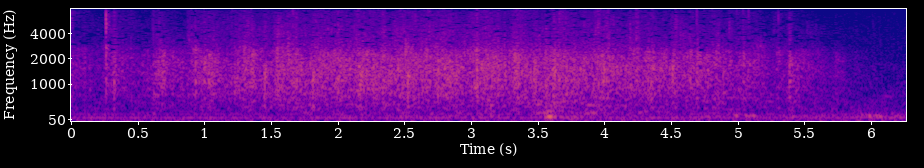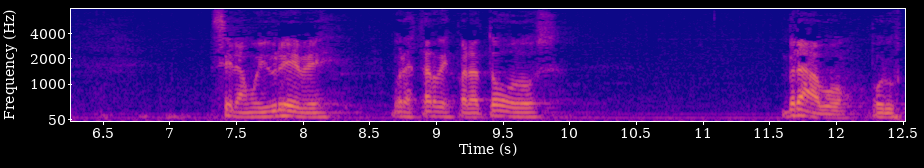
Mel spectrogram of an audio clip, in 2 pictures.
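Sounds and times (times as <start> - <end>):
audience applause: 0.0 - 6.0
speech: 7.4 - 10.0, 11.6 - 12.5.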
